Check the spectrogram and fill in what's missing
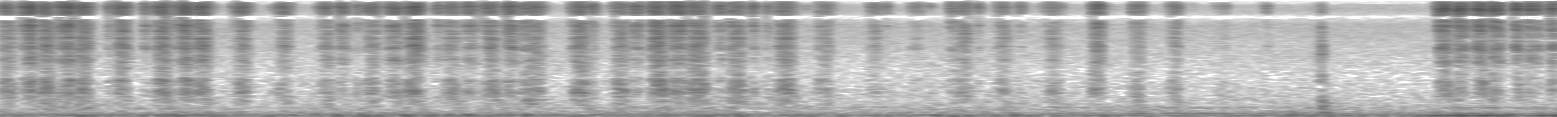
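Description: A felt-tip Sharpie marker, held at the fingertips, rubs and scratches over the page of an open paper coloring book lying flat on a table while coloring small shapes. Quick, bright scratchy strokes repeat steadily over a soft low rumble, growing a little louder near the end.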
